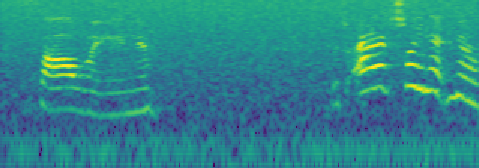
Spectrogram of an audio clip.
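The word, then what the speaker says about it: Samhain: many many other names Sam ha is pronounced SE or sain which I actually didn't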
